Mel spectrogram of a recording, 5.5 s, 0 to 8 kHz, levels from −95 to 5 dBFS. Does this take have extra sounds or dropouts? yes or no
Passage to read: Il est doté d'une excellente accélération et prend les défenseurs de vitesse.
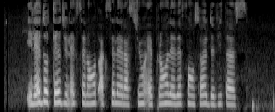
no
